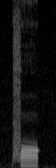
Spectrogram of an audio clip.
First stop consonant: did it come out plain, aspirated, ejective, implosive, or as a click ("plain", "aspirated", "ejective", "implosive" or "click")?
plain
